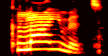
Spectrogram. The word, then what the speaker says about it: climate: we have words like climate climate it has two syllables and it's a noun so we're stressing the parts the first part the first syllable and that is why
